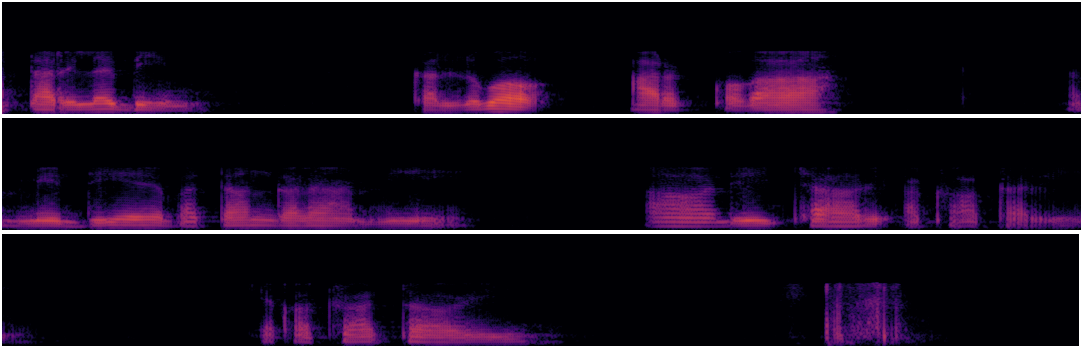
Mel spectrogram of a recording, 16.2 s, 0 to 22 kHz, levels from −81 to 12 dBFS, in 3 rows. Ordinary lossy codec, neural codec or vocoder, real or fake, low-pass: Opus, 24 kbps; codec, 24 kHz, 0.9 kbps, WavTokenizer, medium speech release version 2; fake; 3.6 kHz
